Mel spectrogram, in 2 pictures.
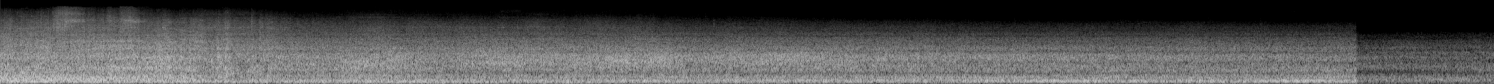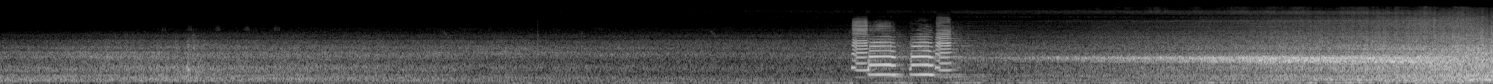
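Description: A long freight train of hopper wagons rolls past close by, its wheels clattering over the rail joints. After a cut, an approaching CFR class EA electric locomotive gives two short horn blasts, the loudest sound here. Then the rumble of its passenger train grows steadily louder as it nears.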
